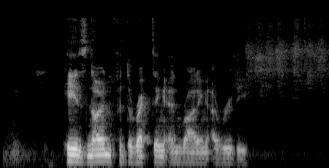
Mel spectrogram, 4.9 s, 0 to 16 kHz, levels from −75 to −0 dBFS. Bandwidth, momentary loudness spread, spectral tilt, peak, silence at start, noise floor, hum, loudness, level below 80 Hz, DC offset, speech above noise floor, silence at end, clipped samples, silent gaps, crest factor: 11.5 kHz; 25 LU; -6 dB/octave; -4 dBFS; 0.2 s; -61 dBFS; none; -23 LUFS; -52 dBFS; under 0.1%; 38 dB; 0.1 s; under 0.1%; none; 20 dB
